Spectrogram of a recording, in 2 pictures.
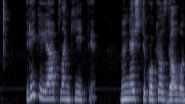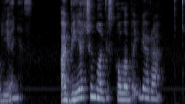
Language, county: Lithuanian, Alytus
